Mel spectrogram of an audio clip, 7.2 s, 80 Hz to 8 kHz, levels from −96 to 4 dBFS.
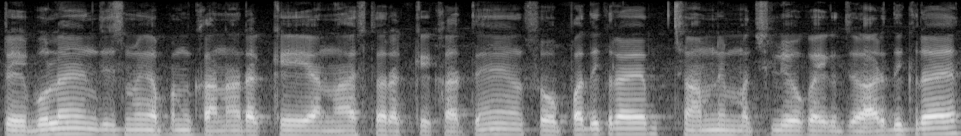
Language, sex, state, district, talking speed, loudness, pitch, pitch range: Hindi, male, Rajasthan, Jaipur, 215 wpm, -16 LUFS, 105 Hz, 100-120 Hz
